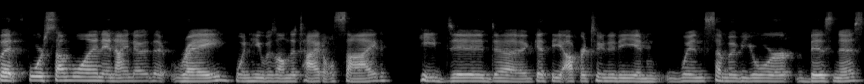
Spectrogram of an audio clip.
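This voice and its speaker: In a rural Southern US accent, a woman speaks with a very deep, low pitch and monotone, flat intonation. Her pace is moderate, with hardly any pauses. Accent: Southern rural pronunciation of realtor. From Tennessee, US South. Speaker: forum host. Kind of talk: panel discussion.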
